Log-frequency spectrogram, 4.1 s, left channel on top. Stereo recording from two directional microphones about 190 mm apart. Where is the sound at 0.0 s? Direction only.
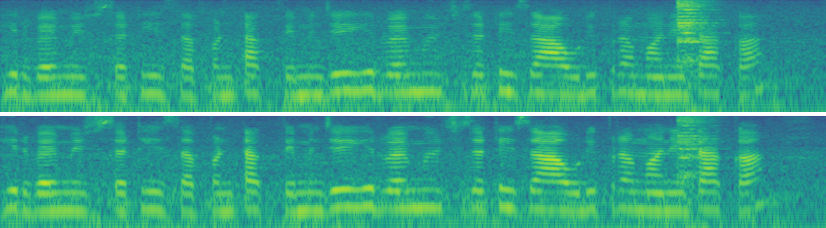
10° right (ahead or behind).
